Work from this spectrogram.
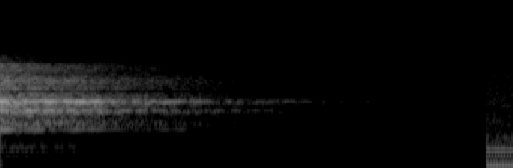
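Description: A processed vocal line trails off into a long echo tail that fades gradually over about two and a half seconds into near silence, followed by an abrupt loud burst at the end.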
